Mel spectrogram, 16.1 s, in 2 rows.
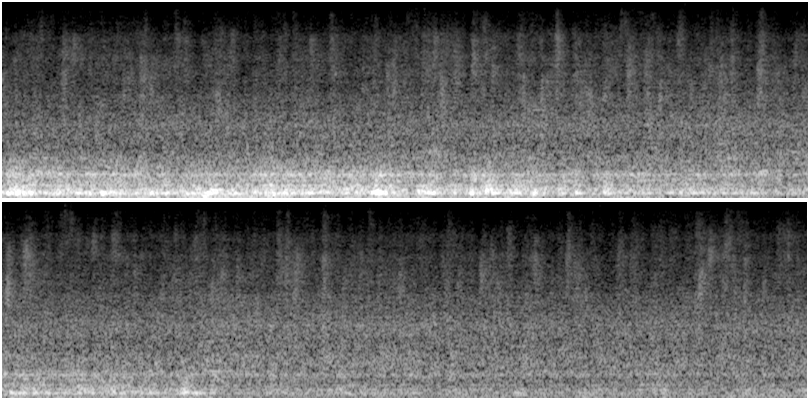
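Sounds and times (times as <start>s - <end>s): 
thunder: 0.0s - 7.3s.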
